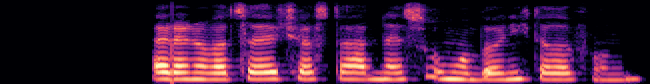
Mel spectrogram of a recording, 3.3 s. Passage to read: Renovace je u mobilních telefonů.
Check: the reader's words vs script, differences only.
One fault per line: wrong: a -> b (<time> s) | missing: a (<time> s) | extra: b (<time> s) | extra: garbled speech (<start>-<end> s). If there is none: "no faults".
extra: častá dnes (1.4 s)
